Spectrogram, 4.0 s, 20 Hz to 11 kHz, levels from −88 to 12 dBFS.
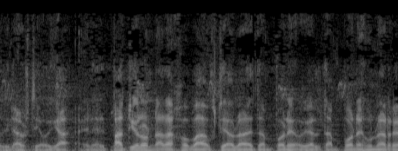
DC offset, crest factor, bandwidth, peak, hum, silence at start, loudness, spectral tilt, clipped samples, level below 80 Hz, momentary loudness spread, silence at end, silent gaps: under 0.1%; 20 dB; 10.5 kHz; -14 dBFS; none; 0 s; -34 LUFS; -5.5 dB/octave; under 0.1%; -48 dBFS; 5 LU; 0 s; none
